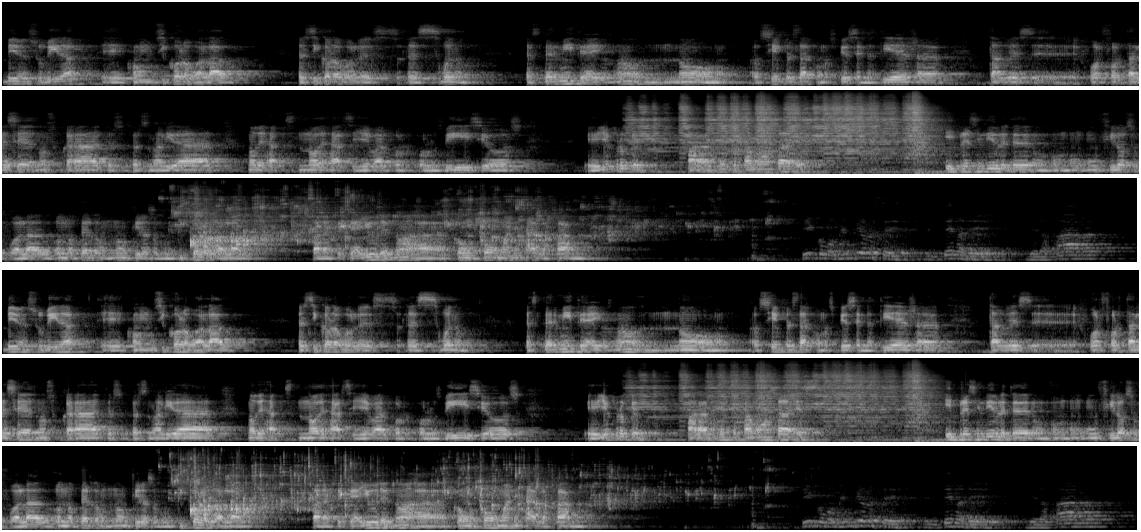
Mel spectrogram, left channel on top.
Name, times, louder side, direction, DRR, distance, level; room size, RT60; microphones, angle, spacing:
voice 1, 0.0-2.4 3.0-4.8 5.2-16.7 17.2-17.9 18.2-19.6 20.8-25.4 25.8-28.7, right 2 dB, 85° right, 7 dB, 1.8 m, -23 dB
Domestic sounds home sounds, 17.6-21.4 21.7-21.8, left 3 dB, 15° left, 1.9 m, -27 dB
Liquid, 24.3-30.4, right 3 dB, 50° right, 3.0 m, -28 dB
voice 2, 30.7-32.7 33.0-33.6, equal, 25° right, 0 dB, 4.4 m, -39 dB
27.5 x 16.5 x 7.8 m, 1.1 s
head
